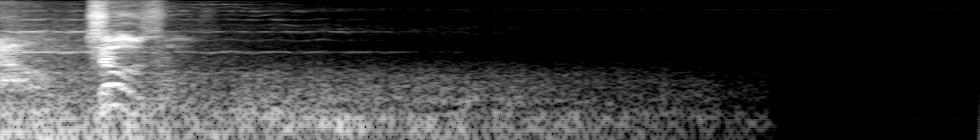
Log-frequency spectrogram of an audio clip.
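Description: A loud booming game sound effect strikes and slowly rings out.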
